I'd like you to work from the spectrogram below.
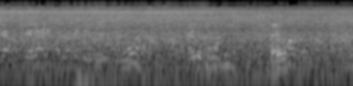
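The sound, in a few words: waterfall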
